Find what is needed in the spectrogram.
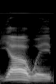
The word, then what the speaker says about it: Yahweh: That indicates Yahweh is how most people pronounce it, but the truth is scholars don't know how it's pronounced because the W can be pronounced as a V and the vowels are missing. So it makes it really hard to know how to pronounce it, but we're going to go with Yahweh because that's the most common understanding of how to pronounce it tonight.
